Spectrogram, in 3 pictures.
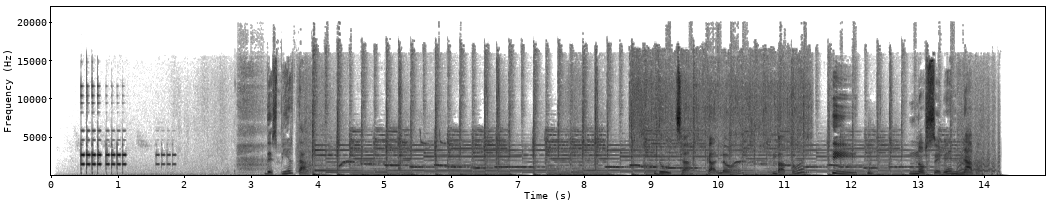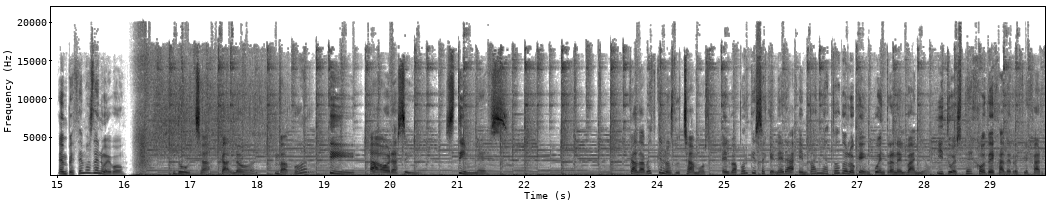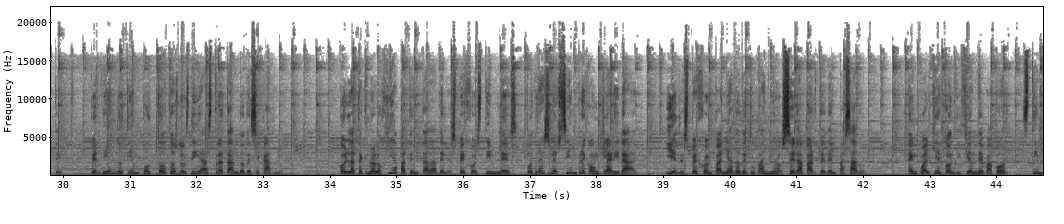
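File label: Spanish, female, Commercial Spot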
